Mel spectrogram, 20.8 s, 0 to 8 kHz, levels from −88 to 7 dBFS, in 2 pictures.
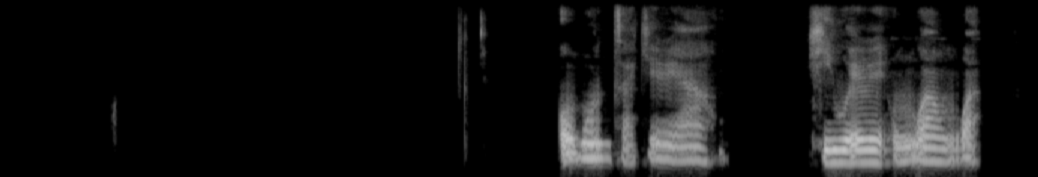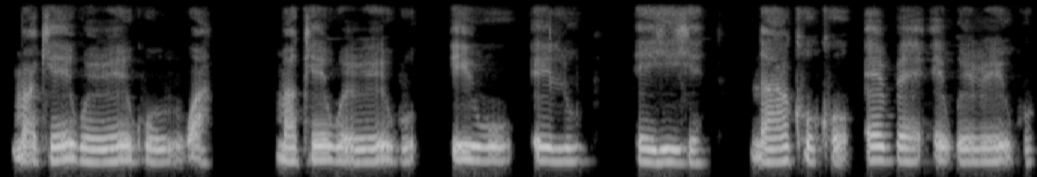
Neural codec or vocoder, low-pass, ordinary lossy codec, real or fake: none; 7.2 kHz; none; real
